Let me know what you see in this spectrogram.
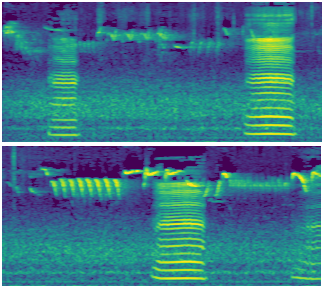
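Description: Alpaca humming: four short, level-pitched hums about two seconds apart, the middle two the loudest. Small birds chirp in the background.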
